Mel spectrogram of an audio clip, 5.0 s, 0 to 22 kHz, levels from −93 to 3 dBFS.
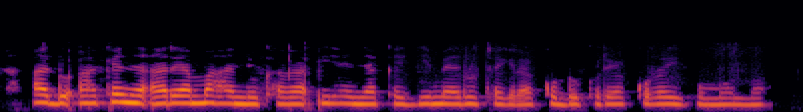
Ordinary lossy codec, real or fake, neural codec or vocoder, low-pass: none; real; none; 5.4 kHz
